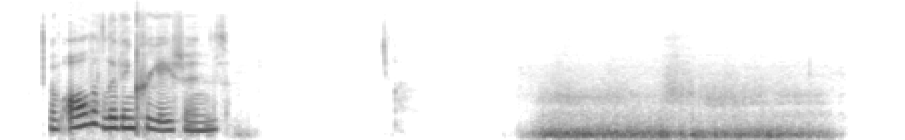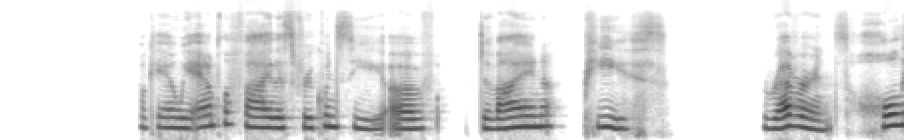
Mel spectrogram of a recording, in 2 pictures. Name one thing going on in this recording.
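A young woman speaks close into a microphone with animation, in pauses, heard over an online call.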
